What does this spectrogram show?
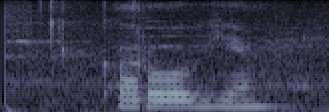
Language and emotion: Russian, neutral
